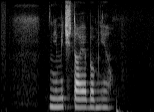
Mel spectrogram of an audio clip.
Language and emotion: Russian, neutral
